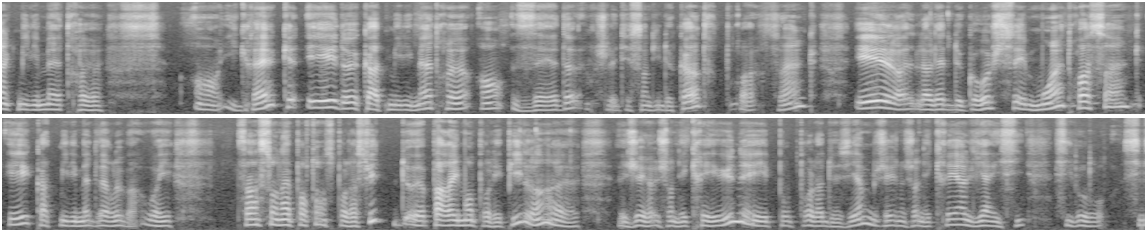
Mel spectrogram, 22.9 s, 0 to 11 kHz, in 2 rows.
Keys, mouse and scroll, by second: 9.3 click, 16.6 click, 17.1-18.3 drag, 22.7 alt+scroll up 2.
